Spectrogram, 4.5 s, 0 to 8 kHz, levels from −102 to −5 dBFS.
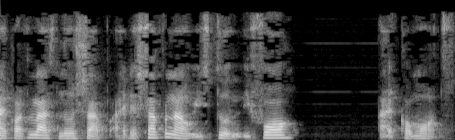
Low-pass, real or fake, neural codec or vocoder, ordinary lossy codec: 7.2 kHz; fake; vocoder, 22.05 kHz, 80 mel bands, HiFi-GAN; MP3, 32 kbps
